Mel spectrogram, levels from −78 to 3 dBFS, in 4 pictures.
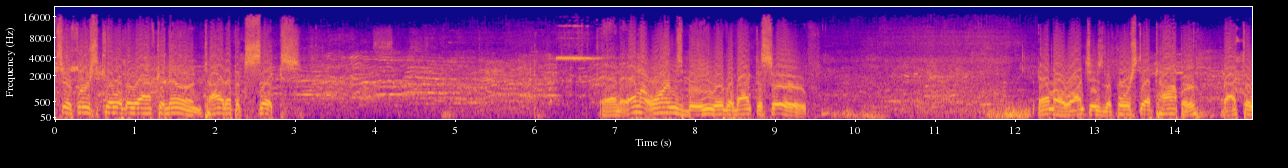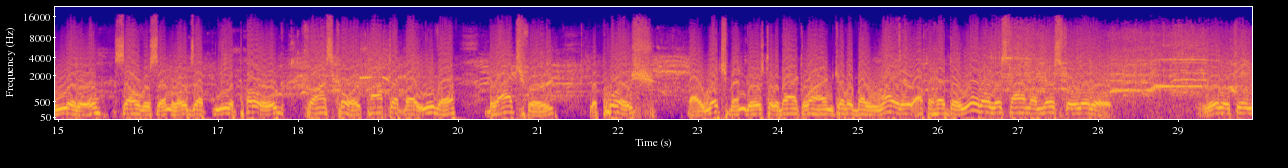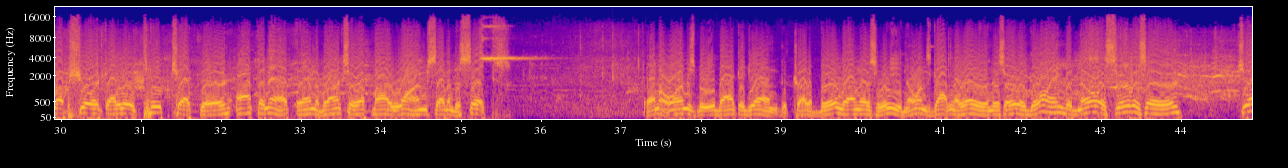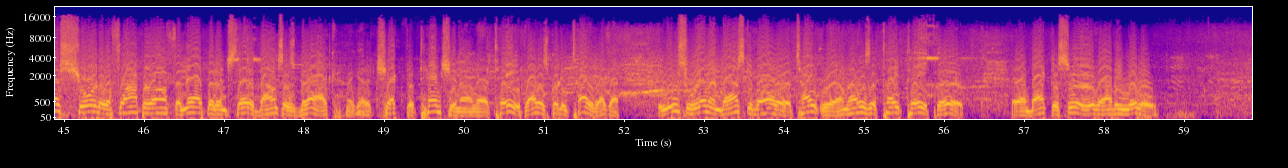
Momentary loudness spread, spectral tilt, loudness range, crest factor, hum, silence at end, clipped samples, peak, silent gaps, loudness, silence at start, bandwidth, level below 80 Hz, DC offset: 8 LU; -3.5 dB/octave; 3 LU; 10 dB; none; 0 s; under 0.1%; 0 dBFS; none; -10 LUFS; 0 s; 17 kHz; -32 dBFS; under 0.1%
